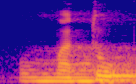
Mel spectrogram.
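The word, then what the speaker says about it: أُمَّةُ: Wa qad ibtuliyatil ummatu, dan telah kena bala atau diuji ini umat, ummatu bacanya, ibtuliyatil ummatu pakai dhammah, bi aqwamin, dengan beberapa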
